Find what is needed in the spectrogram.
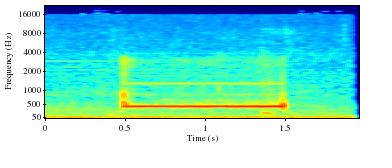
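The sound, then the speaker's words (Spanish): Ringback tone from an outgoing telephone call, a single steady electronic tone at one pitch lasting about a second, alone over faint background hiss. “vamos a enlazar la llamada, vamos a ver quién nos contesta en la otra línea. Ahí está llamando.”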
